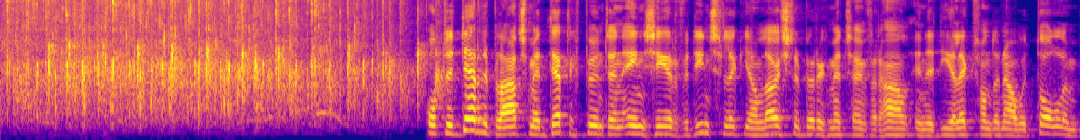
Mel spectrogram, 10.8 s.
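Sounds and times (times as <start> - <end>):
audience applause: 0.0 - 4.8
speech: 4.2 - 10.8.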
